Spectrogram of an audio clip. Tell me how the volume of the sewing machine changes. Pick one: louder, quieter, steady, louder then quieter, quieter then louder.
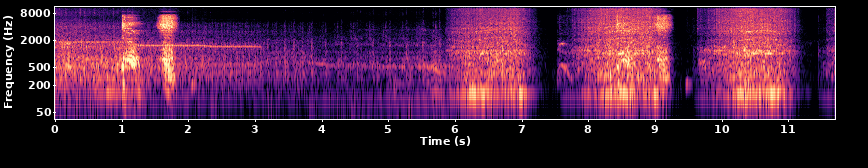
quieter then louder.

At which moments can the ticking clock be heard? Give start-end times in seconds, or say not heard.
not heard.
